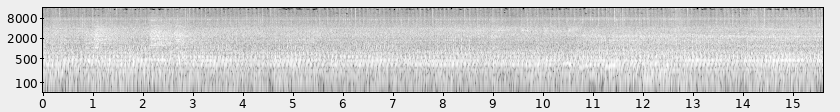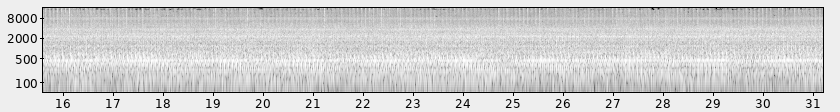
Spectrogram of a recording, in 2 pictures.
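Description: Richpeace twelve-needle cap embroidery machine running, its needle bar stitching through the cap at a fast, even rate with a steady mechanical hum.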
